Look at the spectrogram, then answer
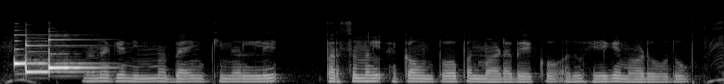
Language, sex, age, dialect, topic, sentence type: Kannada, male, 18-24, Coastal/Dakshin, banking, question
